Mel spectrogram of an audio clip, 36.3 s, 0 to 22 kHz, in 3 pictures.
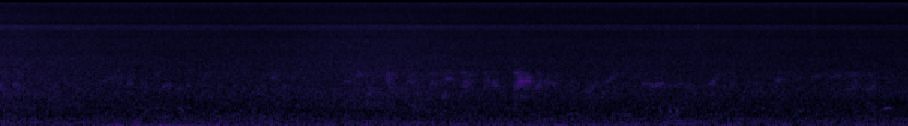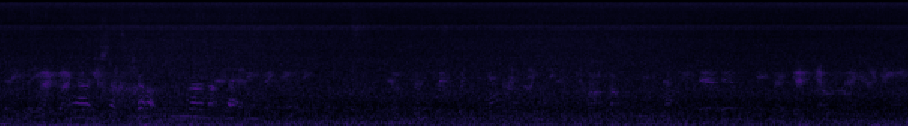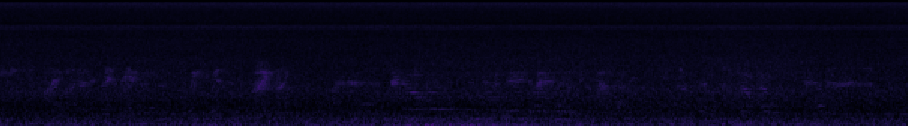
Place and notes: {"title": "Jacksons Ln, Scarborough, UK - Gold Cup 2020 ...", "date": "2020-09-11 12:00:00", "description": "Gold Cup 2020 ... 600 odd and 600 evens pratices ... Memorial Out ... Olympus LS14 integral mics ... real time as such so gaps prior and during the events ...", "latitude": "54.27", "longitude": "-0.41", "altitude": "144", "timezone": "Europe/London"}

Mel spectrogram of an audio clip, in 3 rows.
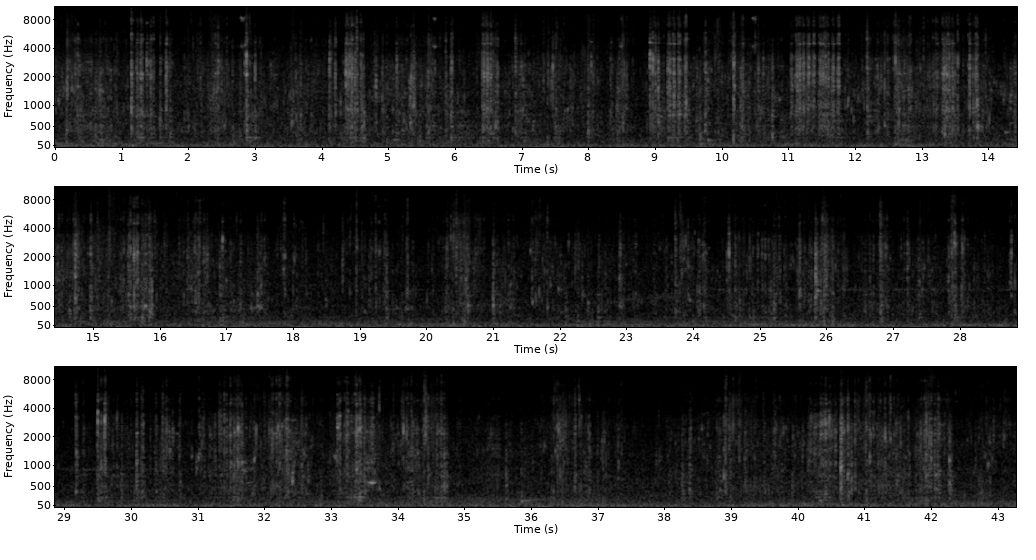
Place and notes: {"title": "Brückenstraße, Berlin, Germany - Damm floating Mechanism - Spree - Damm floating Mechanism - Spree - Berlin", "date": "2018-05-27 12:13:00", "description": "Little damm with a floating metal mechanism on the Spree river bank. Recorded with a AT BP4025 (stereo XY) into a SD mixpre6. You can here boats, water sounds, the railway station and trains on the other bank of the spree, people.", "latitude": "52.51", "longitude": "13.42", "altitude": "32", "timezone": "Europe/Berlin"}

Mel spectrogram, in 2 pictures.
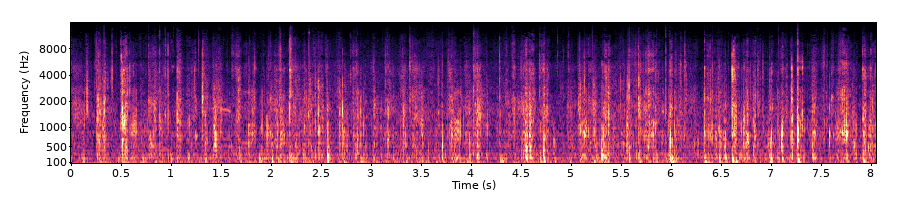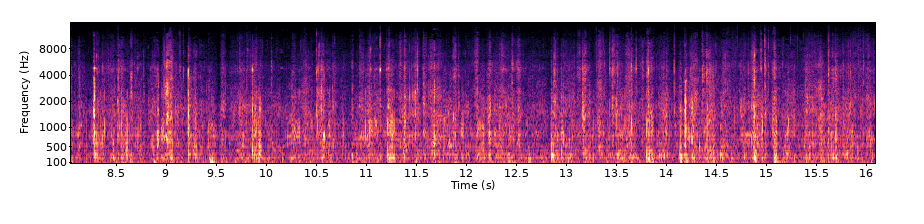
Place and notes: {"title": "Olancha, CA, USA - Mule Hoofs from 100 Mules Walk the Los Angeles Aqueduct", "date": "2013-10-22 09:00:00", "description": "Metabolic Studio Sonic Division Archives:\nRecording of mule hoofs taken during \"100 Mules Walk the Los Angeles Aqueduct. Recorded with two Shure VP64 microphones attaches to either side of saddle on one mule", "latitude": "36.41", "longitude": "-118.04", "altitude": "1152", "timezone": "America/Los_Angeles"}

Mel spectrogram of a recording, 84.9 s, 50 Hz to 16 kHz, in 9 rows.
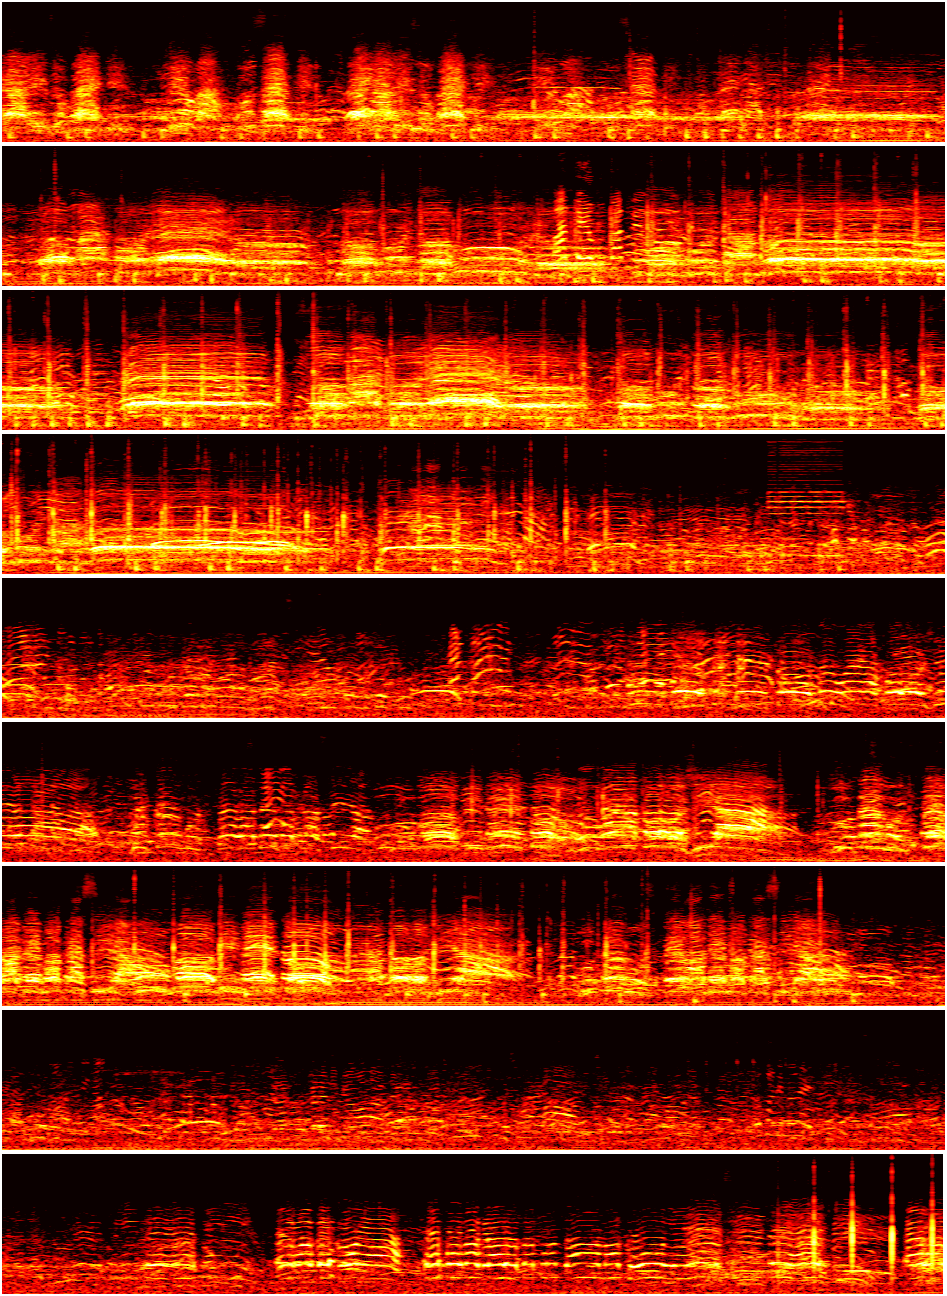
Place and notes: {"title": "Salvador, Bahia, Brazil - Marijuana March", "date": "2014-06-01 16:20:00", "description": "A peaceful legalise marijuana march in Salvador, Brazil", "latitude": "-13.01", "longitude": "-38.52", "altitude": "21", "timezone": "America/Bahia"}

